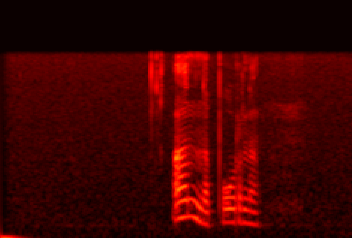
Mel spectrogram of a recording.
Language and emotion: Russian, neutral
